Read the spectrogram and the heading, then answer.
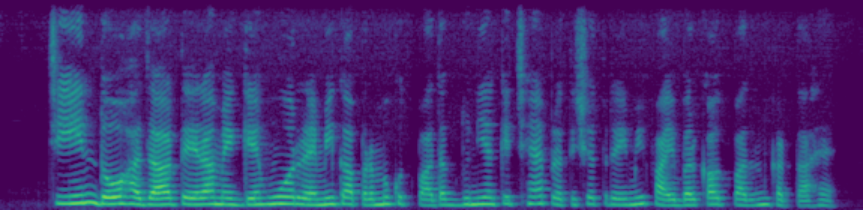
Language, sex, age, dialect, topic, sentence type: Hindi, female, 31-35, Hindustani Malvi Khadi Boli, agriculture, statement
